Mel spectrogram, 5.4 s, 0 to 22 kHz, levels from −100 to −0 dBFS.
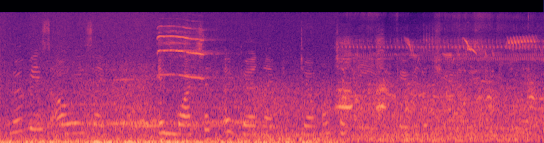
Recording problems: animal sounds; very loud; throughout; 5 dB above the speech
traffic noise; very loud; throughout; 2 dB above the speech

